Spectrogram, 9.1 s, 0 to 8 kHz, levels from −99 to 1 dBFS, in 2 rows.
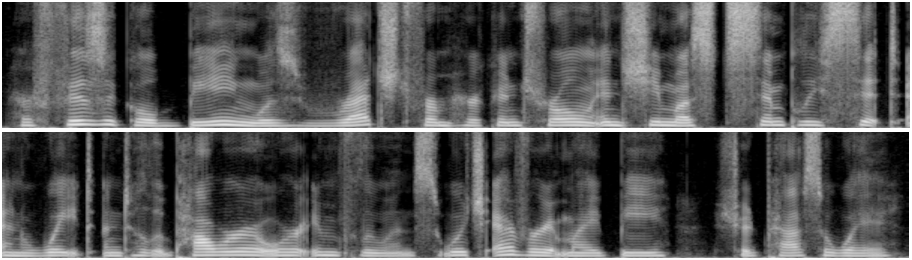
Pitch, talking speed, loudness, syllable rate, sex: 190 Hz, 180 wpm, -19 LUFS, 4.6 syllables/s, female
